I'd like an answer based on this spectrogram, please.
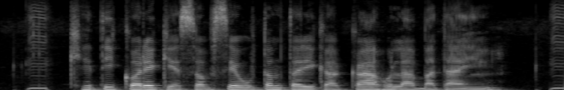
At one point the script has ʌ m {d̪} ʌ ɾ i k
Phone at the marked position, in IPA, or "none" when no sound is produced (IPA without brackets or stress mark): t̪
